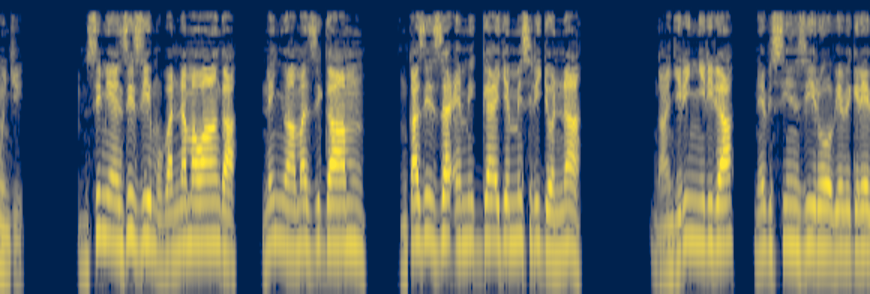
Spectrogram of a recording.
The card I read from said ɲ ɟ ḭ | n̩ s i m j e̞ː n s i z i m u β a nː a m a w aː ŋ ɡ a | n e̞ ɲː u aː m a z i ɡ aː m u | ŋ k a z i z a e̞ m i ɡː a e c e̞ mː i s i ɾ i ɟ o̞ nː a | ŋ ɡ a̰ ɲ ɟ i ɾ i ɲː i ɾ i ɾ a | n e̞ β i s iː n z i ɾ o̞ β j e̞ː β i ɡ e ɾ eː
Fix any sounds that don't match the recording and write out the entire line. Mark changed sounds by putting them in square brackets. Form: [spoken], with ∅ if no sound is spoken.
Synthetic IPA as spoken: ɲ ɟ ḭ | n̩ s i m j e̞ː n [z] i z i m u β a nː a m a w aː ŋ ɡ a | n e̞ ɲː [w] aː m a z i ɡ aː m u | ŋ k a z i z a e̞ m i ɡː a e [ɟ] e̞ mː i s i ɾ i ɟ o̞ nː a | ŋ ɡ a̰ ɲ ɟ i ɾ i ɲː i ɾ i ɾ a | n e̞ β i s iː n z i ɾ o̞ β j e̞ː β i ɡ e ɾ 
